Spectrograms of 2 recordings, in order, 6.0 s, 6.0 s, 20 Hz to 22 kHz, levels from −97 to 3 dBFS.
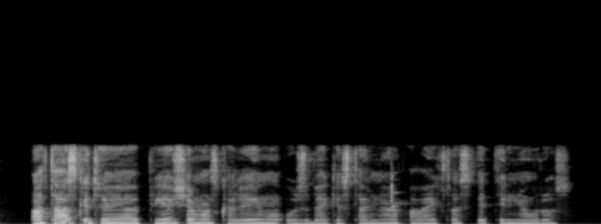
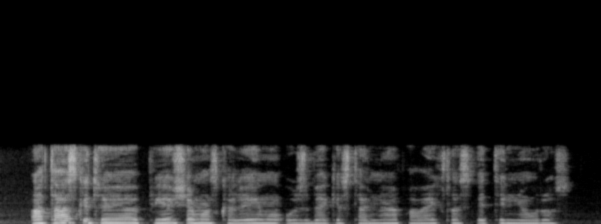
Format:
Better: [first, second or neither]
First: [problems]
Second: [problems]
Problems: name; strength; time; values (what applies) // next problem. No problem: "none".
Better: second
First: noise reduction (neural mask model RNNoise)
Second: none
